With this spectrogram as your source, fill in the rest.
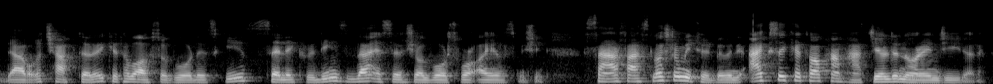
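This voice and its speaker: A male English teacher calmly explaining course tasks to students, with frequent fillers. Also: medium pitch. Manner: calm, explanatory, with many fillers. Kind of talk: recorded class instructions. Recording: dull lo-fi recording.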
